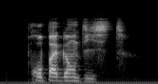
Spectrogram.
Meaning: propagandist
- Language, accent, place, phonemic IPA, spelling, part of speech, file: French, France, Lyon, /pʁɔ.pa.ɡɑ̃.dist/, propagandiste, noun, LL-Q150 (fra)-propagandiste.wav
